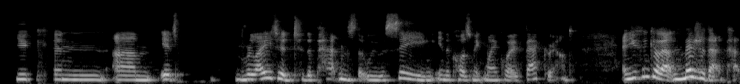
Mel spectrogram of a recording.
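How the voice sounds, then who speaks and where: A woman speaks at a fairly quick pace with a somewhat breathy, dark, mellow tone. Her pitch sits fairly high and moves with ordinary variation. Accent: Australian. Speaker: astrophysics professor. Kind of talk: public science lecture. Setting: online live stream. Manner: fast.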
